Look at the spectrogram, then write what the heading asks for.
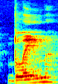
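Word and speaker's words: BLAME!: they already said there's going to be another Blame movie. I know it's pronounced Blom for some reason.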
